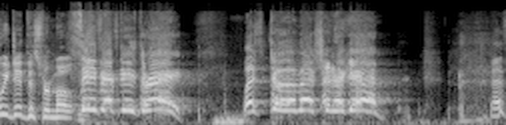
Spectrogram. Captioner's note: screaming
